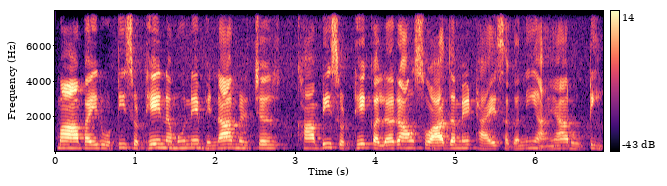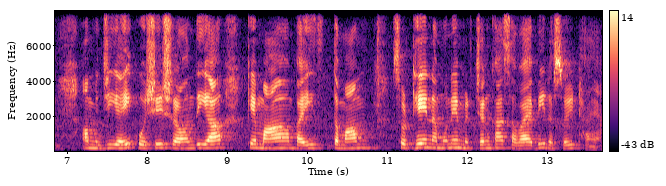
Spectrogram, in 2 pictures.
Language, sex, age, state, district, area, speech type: Sindhi, female, 45-60, Maharashtra, Mumbai City, urban, spontaneous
